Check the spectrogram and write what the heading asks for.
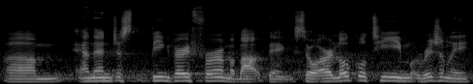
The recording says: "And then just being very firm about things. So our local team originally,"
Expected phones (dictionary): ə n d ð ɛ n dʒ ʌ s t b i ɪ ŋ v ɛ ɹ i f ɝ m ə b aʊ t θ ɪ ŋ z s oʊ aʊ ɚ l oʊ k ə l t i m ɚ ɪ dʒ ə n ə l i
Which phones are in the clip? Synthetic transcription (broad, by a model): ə n ð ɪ n dʒ ʌ s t b i ɪ ŋ v ɛ ɹ i f ɝ m ə b aʊ t θ ɪ ŋ z s oʊ aʊ ɚ l oʊ k l t i m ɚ ɪ dʒ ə n l i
